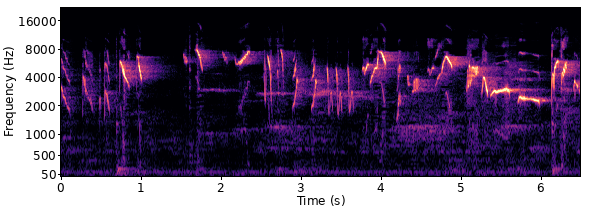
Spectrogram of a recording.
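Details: Buxtoni white-eye singing to stimulate other white-eyes: a fairly soft, continuous stream of high, thin, swooping chirps and short trills with brief pauses.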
